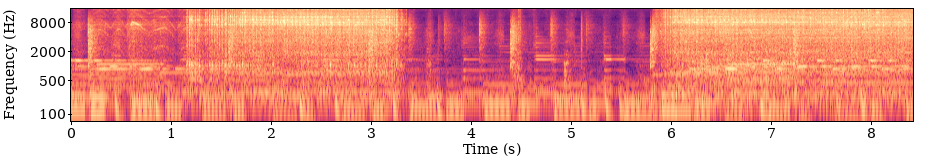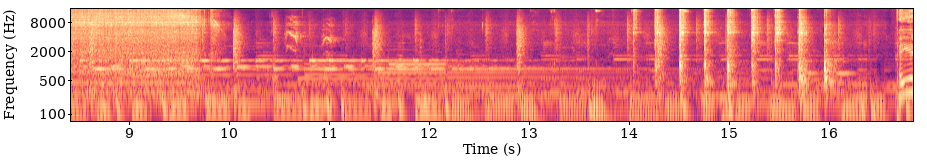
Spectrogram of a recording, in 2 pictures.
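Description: A power drill is boring holes into a wall for sleeve anchors as a pergola ledger board is mounted, with a long steady whirring run, brief pauses, then a rattling hammer-like stretch near the end, close and loud.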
